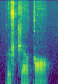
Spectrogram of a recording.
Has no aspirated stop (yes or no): yes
